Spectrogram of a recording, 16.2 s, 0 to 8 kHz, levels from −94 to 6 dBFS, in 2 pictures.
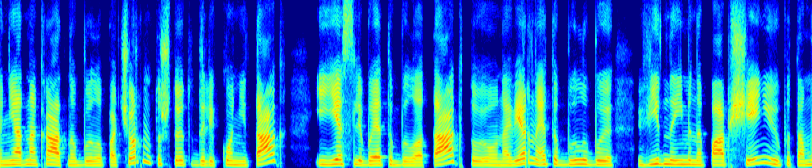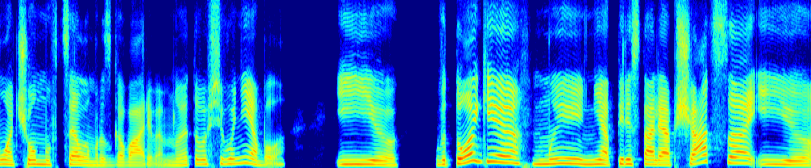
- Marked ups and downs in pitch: No, average, 3.4 semitones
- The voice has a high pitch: Yes, high, 195 Hz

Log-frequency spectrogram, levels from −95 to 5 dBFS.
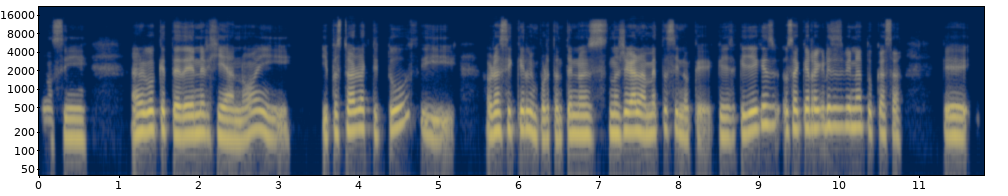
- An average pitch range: Yes, average, 4.1 semitones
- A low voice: No, high, 195 Hz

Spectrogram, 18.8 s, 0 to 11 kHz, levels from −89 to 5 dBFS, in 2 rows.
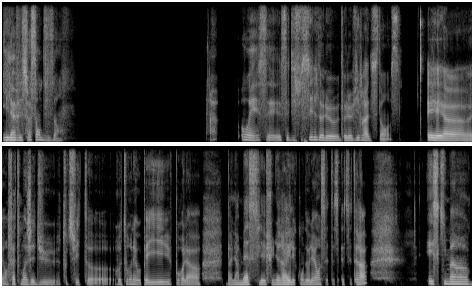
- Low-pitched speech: No, medium, 170 Hz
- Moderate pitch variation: No, narrow, 2.0 semitones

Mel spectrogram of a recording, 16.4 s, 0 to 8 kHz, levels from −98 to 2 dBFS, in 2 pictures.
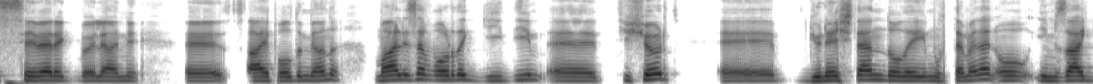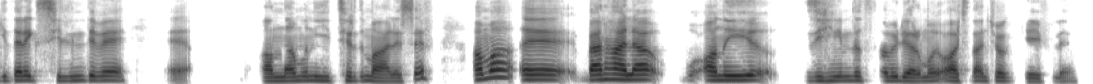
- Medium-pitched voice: Yes, medium, 145 Hz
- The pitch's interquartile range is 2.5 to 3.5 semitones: Yes, average, 3.0 semitones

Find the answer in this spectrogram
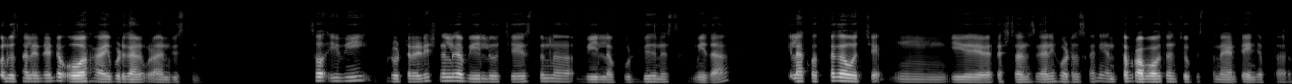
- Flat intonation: No, average, 3.1 semitones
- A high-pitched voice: No, low, 130 Hz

